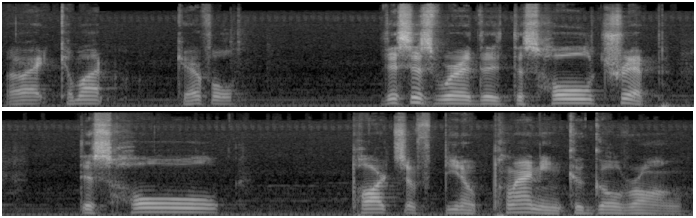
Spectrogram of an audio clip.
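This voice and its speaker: A man's voice: medium pitch, unhurried, pauses often. A man hosting a gameplay video, talking himself through careful moves in casual commentary and chuckling now and then.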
